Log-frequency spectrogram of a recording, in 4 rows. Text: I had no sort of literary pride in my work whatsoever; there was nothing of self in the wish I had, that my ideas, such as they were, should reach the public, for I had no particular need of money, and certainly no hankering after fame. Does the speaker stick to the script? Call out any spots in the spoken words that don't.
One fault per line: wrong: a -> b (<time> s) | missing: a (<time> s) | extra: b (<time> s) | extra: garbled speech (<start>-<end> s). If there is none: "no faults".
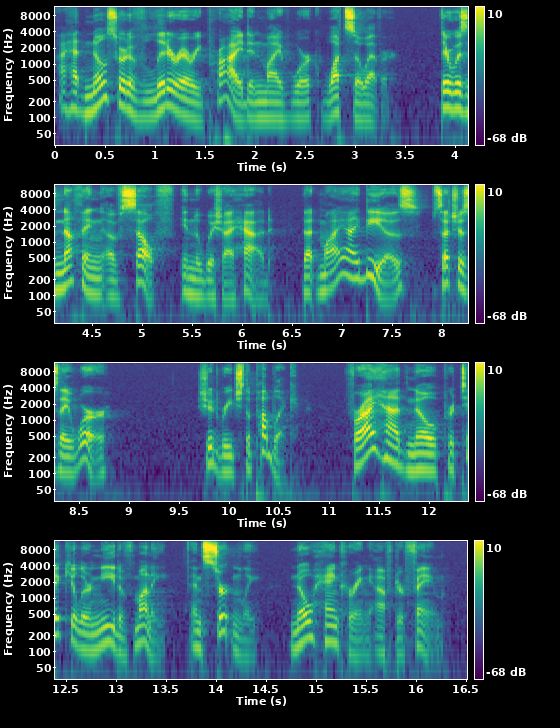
no faults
